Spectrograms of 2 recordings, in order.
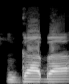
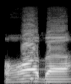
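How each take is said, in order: First: गबा clipped short, with no full ग़ौ sound at the start; the mistake the students must avoid; wrong reading. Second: गौबा with a full throaty ग़ at the start; the right way after the wrong one; correct reading. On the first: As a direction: demonstrate the wrong, flattened गबा. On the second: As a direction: give गौबा its proper guttural opening. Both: Shown as a demonstration. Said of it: "इस तरह बिल्कुल नहीं पढ़ना है".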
